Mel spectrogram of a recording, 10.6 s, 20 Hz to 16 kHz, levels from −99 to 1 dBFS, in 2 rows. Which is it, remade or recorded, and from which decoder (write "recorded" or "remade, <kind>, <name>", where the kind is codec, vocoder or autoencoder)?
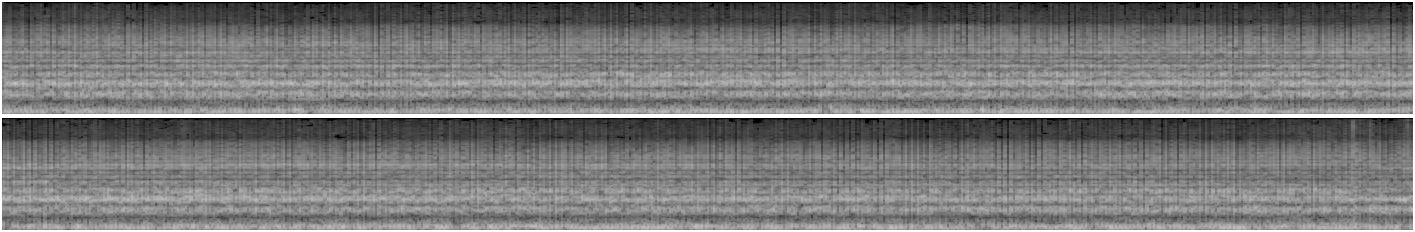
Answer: remade, vocoder, BigVGAN v2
